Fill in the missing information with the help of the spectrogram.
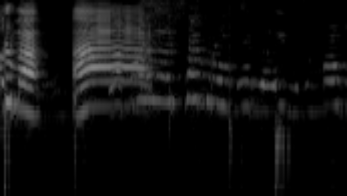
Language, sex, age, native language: Icelandic, male, 9, Icelandic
